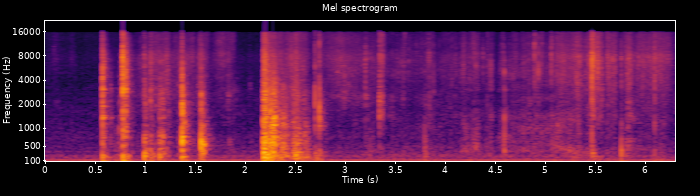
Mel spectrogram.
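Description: Hard plastic card holders clicking and knocking as they are handled, with a louder scraping rustle about two seconds in and faint crinkling of a plastic card sleeve after it.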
